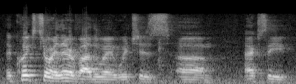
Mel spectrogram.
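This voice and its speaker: A man in his forties, a venture investor and guest speaker, telling his founder story to an event audience in an energetic, conversational way that often tags points with "right?". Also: brisk. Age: 40s. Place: event venue before an audience. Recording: roomy, distant mic with faint rumble.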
